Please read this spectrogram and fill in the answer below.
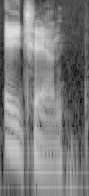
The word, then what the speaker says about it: Achane: They say Achane. A-Y-Chan. – Achane. Achane. Achane. So Achane. Achane? – Achan, A-Y-C-H-A-N. That's how they have it officially like listed phonetically for pronunciation. So I'm going with Achan.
